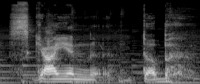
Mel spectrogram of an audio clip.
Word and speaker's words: Sgian Dubh: i would pronounce this sky in dub it's got that gaelic flair to it ski and do this is a traditional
